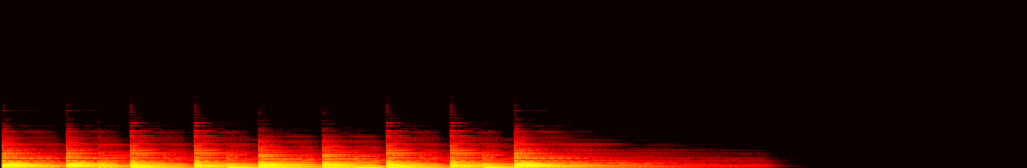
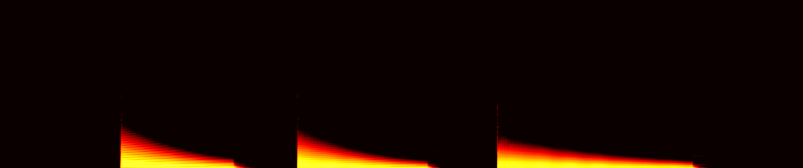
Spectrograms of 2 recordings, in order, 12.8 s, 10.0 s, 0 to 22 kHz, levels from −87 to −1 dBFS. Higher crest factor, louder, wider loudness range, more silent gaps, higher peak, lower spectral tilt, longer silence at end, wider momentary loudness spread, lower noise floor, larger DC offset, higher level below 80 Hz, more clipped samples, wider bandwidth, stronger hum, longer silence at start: about the same, 18 dB vs 16 dB; second, -26 LUFS vs -19 LUFS; first, 10 LU vs 3 LU; second, none vs 3.19-3.72 s, 5.59-6.21 s; second, -10 dBFS vs -4 dBFS; about the same, -9.5 dB/octave vs -8.5 dB/octave; first, 4.35 s vs 1.35 s; about the same, 12 LU vs 11 LU; about the same, under -90 dBFS vs under -90 dBFS; neither; second, -48 dBFS vs -36 dBFS; neither; first, 6.2 kHz vs 3.9 kHz; neither; second, 0 s vs 1.5 s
